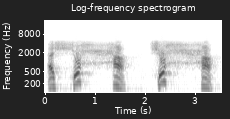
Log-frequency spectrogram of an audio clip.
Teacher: وأحضرت الأنفس الشح، فلما نقول الشح ننطق حاء واحدة، وفي الوسط نقول الشح شح، فننطق في الوسط حاءين، حاء ساكنة بعدها حاء مفتوحة. لما وقفنا قلنا الشح بحاء واحدة ساكنة ولا نستطيع أن نفعل إلا ذاك.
